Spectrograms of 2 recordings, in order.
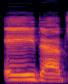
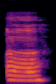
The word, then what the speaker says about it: adept: So we know that it doesn't say adept or adept. It says adept.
